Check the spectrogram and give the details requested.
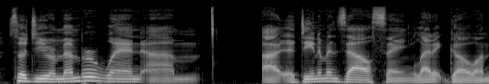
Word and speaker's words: Idina Menzel: So, do you remember when Idina Menzel sang "Let It Go" on the Oscars a few years ago, and John Travolta totally like mispronounced her name? Adele Dazeem. Yeah, yeah.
